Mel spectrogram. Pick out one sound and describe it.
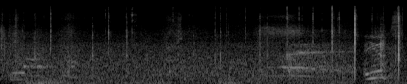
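A log thuds onto a fire.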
